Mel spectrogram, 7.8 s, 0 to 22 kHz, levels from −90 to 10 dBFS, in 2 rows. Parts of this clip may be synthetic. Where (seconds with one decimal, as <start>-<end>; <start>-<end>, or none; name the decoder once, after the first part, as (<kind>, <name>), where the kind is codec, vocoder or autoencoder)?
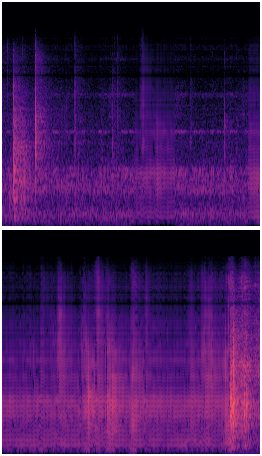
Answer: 2.0-2.6 (vocoder, BigVGAN v2); 3.7-7.3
